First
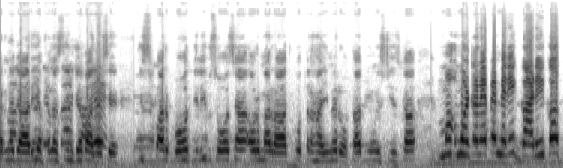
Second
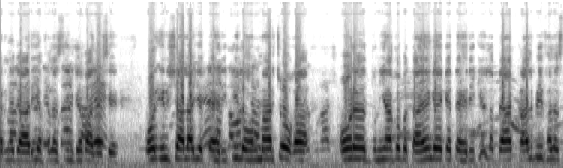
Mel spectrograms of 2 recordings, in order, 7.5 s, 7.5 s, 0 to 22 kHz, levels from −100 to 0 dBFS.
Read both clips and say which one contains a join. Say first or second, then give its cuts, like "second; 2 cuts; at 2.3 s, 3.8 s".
first; 2 cuts; at 1.8 s, 5.7 s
